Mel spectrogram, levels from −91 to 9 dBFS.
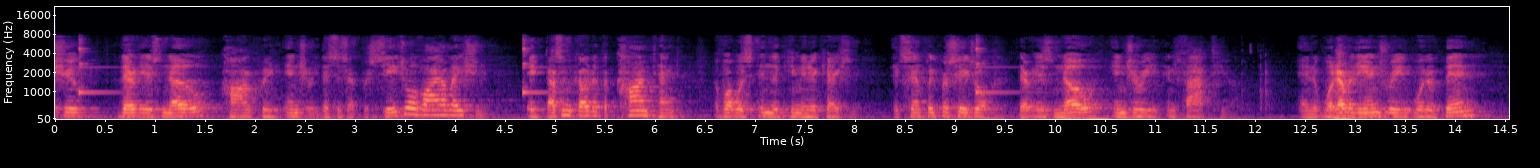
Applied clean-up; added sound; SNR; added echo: none; Bell; 19 dB; reverberation time 1.3 s.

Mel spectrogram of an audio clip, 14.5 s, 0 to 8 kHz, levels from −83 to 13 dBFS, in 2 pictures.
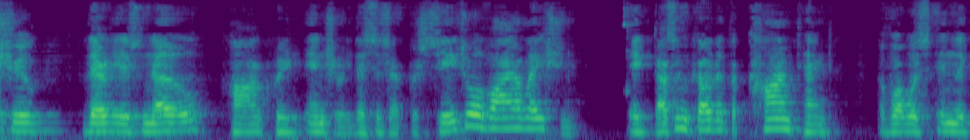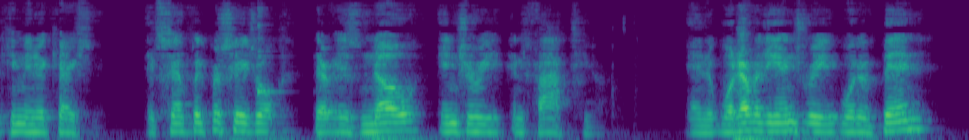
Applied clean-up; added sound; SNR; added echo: neural mask model DeepFilterNet 3.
